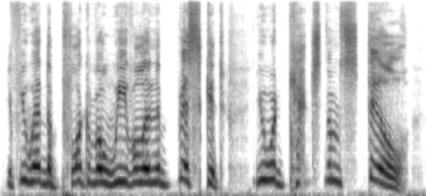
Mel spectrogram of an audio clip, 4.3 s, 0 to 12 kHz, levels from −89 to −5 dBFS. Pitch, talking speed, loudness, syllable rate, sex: 225 Hz, 225 wpm, -20 LUFS, 4.8 syllables/s, male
